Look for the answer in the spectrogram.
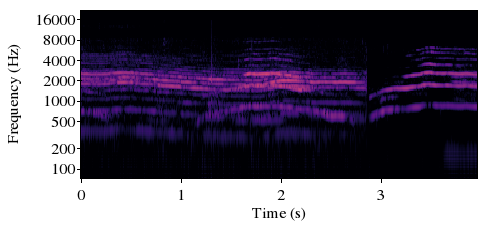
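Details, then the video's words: Cats in a dominance standoff, ignoring a person wanting to join in: a continuous wavering yowl with layered voices rising and falling slowly, then a sudden break into a higher, steadier moan. "Cats dominating while I'm cooking"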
